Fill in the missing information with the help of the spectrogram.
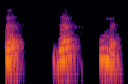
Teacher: l'image labiale des 2 lèvres qui se touchent pendant la production, un son bilabial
